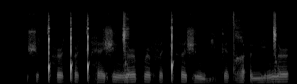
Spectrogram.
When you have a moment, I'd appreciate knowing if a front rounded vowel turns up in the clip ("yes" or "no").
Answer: no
